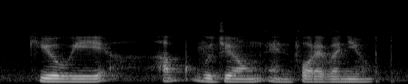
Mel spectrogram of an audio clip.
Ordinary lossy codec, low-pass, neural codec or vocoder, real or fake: none; none; none; real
